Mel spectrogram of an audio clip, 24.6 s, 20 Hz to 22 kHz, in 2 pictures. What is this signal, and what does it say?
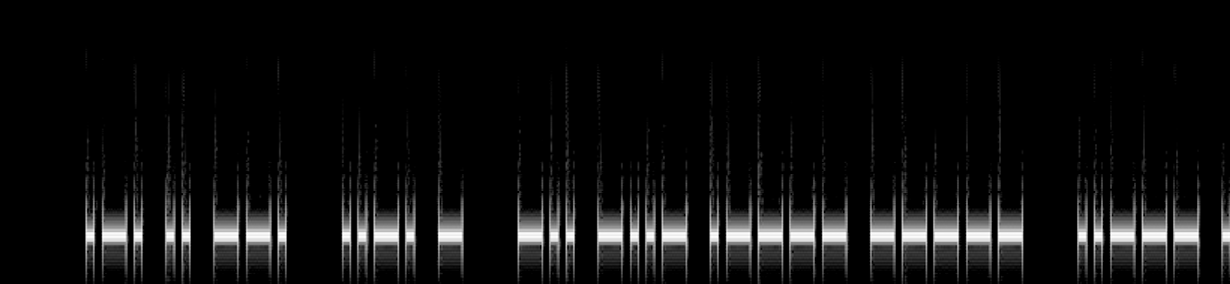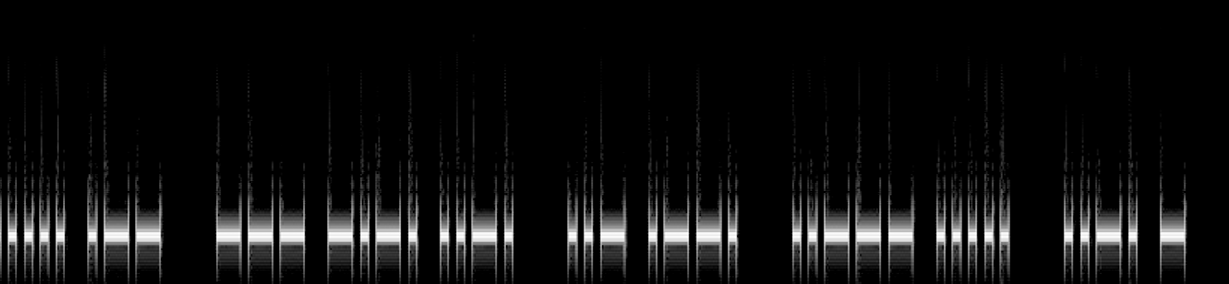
Morse code, heard as a keyed tone, about 15 wpm, 700 Hz. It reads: RIG FT DX10 25W OCF UP 25 FT
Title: Practice QSO - Exchange 2 - Info - 15wpm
